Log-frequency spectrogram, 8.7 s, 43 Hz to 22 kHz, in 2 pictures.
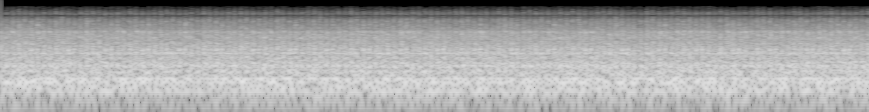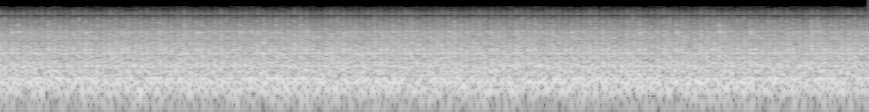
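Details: Volvo VNL D13 truck idling after a new O-ring was fitted and the nuts tightened. The loud windy noise from the pipe, heard after an accident, came from a crimped, improperly seated O-ring. Now an even diesel clatter with no whooshing air.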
